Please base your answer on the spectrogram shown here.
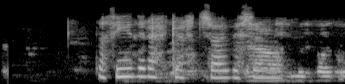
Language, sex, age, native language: Icelandic, female, 10, Icelandic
